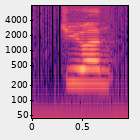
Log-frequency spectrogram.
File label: "juan1", Chinese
